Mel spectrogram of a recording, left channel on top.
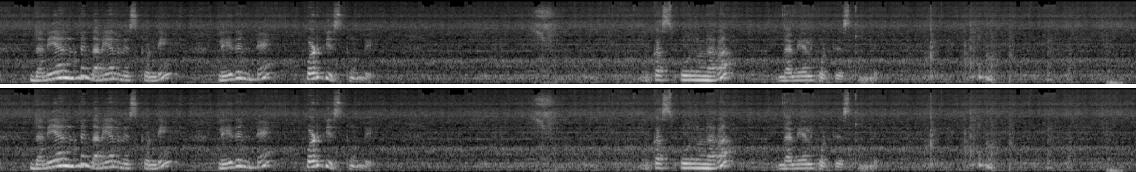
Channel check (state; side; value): identical; both; correlation 1.00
